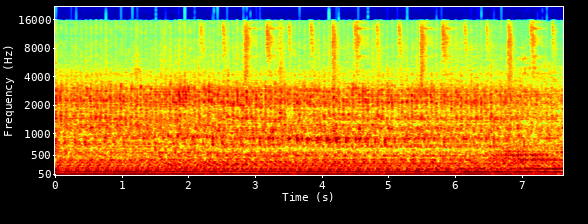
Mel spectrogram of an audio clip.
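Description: Dodge Charger Scat Pack's 6.4-litre 392 HEMI V8 idling steadily through its exhaust, with the mid mufflers deleted and the resonators kept.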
